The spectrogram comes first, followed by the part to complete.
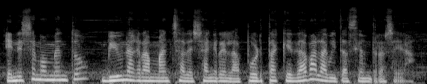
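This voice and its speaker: A man's voice: fairly high pitch, animated, fast, a little mellow. A man reading scripted narration of a true crime story.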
